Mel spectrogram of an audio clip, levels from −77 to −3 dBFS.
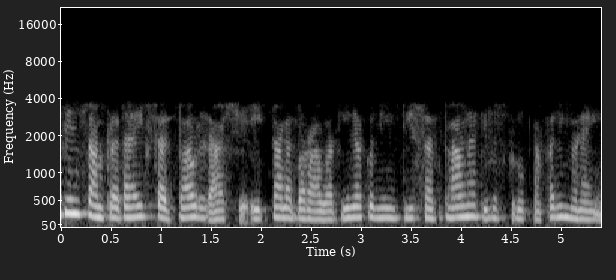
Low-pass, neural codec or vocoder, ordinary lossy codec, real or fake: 3.6 kHz; codec, 16 kHz, 4 kbps, FreqCodec, smaller model; Opus, 16 kbps; fake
